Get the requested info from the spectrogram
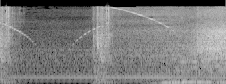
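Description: Sound effects of an animated logo intro: two sharp hits about a second apart with sweeping whooshes over a held low tone, then a deep rumble swelling up near the end.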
